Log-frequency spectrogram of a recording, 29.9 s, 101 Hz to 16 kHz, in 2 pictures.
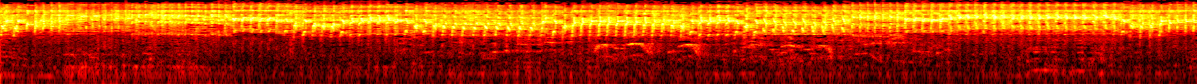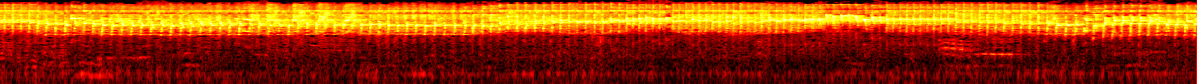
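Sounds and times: lovebird chattering trill: 0.0s - 29.9s.

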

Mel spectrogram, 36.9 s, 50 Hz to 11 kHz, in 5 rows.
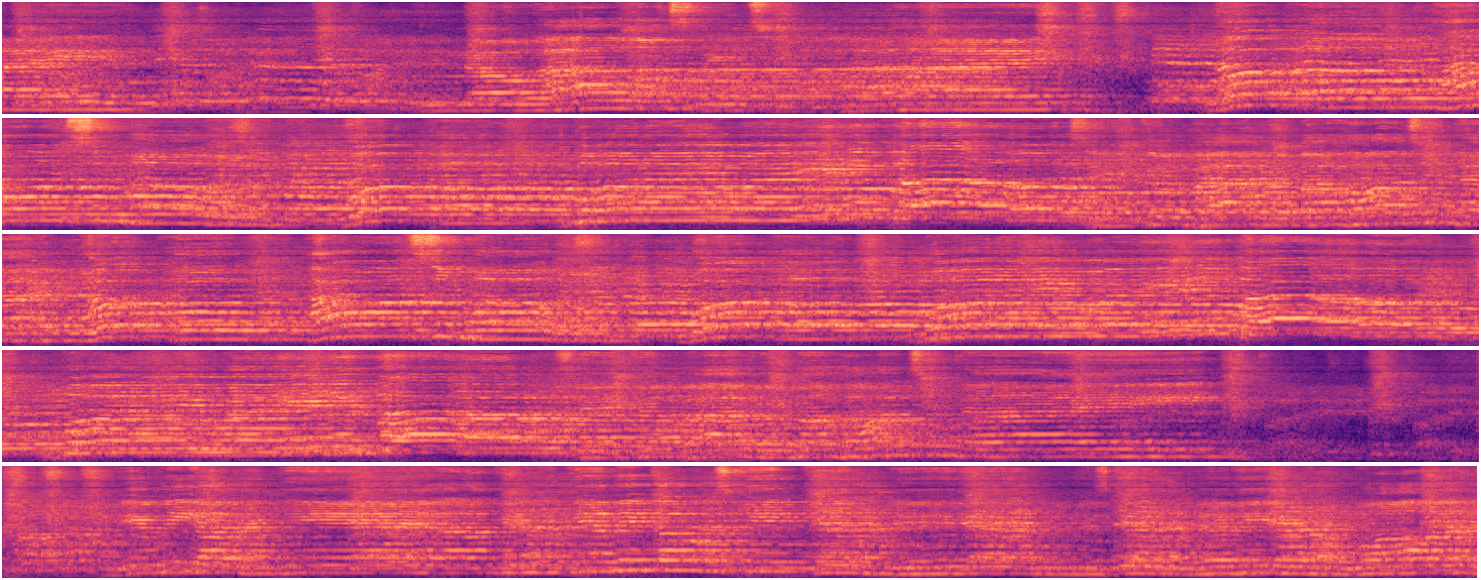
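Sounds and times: man singing lead into microphone: 0.0s - 20.0s
male backing vocal harmonies: 0.0s - 36.9s.

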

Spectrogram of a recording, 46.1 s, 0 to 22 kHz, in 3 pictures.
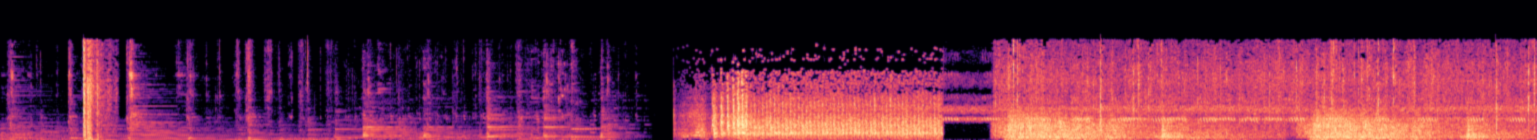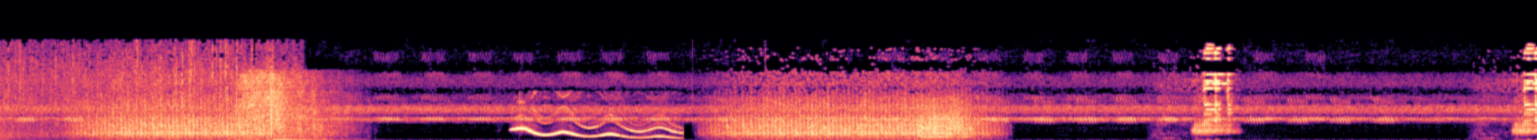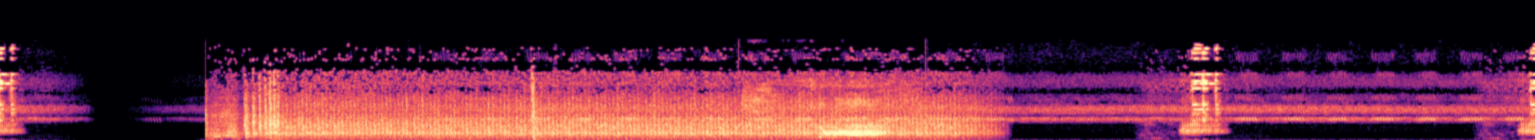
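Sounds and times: sharp thump: 0.8s - 1.2s
toy tractor engine revving: 6.8s - 11.1s, 21.9s - 25.5s, 32.8s - 40.8s
comic falling whistle: 20.4s - 22.3s
hiss: 38.1s - 38.6s.

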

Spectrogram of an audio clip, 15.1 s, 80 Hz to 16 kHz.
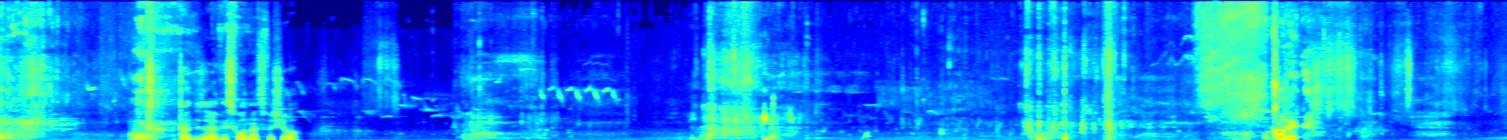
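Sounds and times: fish splashing at the surface: 6.9s - 8.3s.

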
